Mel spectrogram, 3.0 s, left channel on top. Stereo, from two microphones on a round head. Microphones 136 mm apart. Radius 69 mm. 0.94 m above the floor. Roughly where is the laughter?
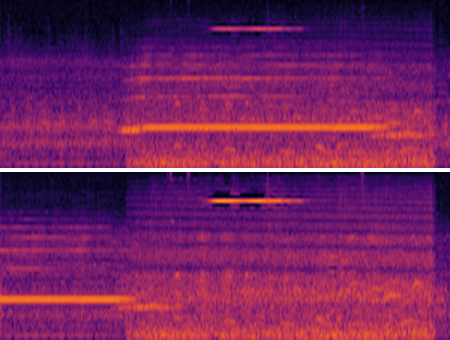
Right.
